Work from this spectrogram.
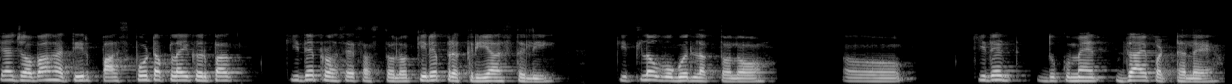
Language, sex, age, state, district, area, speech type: Goan Konkani, male, 18-30, Goa, Ponda, rural, spontaneous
